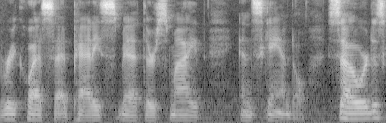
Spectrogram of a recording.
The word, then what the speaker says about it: Smyth: He wants to go back to 1984, and he wants to hear the Patty Smyth, or around here we called her Patty Smyth, but some call her Patty Smith, and it's spelled S-M-Y-T-H.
